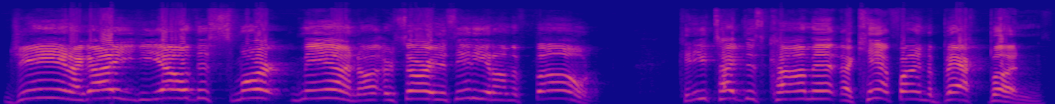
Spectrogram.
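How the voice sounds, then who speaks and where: A man putting on a flustered old man's voice, yelling shrilly and in a panic for his friend. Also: very high voice, moderate pace, voice pushed up. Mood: panicked yelling.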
